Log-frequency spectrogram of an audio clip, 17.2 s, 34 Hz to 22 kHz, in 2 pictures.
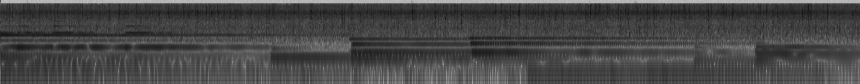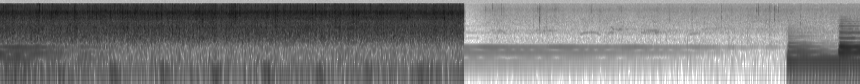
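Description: Steady rain falling on the sea, with slow background music of held notes over it. About 13 seconds in the rain and music cut off suddenly, leaving one fading note and then silence.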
